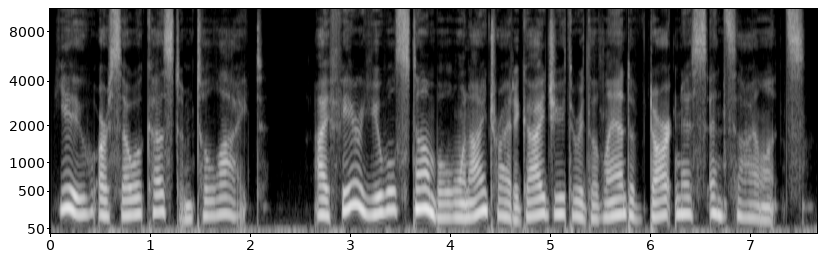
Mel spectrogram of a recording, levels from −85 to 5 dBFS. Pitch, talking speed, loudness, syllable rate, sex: 190 Hz, 190 wpm, -17 LUFS, 4.7 syllables/s, female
